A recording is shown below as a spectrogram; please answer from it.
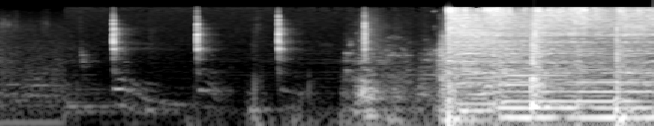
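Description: About three seconds of quiet with a few faint clicks, then a rock band cuts in loud: drum kit hits over sustained chords, with bass guitar.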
